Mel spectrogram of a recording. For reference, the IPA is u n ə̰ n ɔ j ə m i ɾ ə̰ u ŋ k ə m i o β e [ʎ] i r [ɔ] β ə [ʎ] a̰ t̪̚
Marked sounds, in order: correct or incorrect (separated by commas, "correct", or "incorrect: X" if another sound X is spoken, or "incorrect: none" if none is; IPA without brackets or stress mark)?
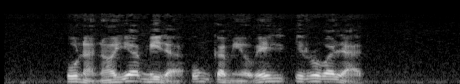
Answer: correct, incorrect: u, correct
